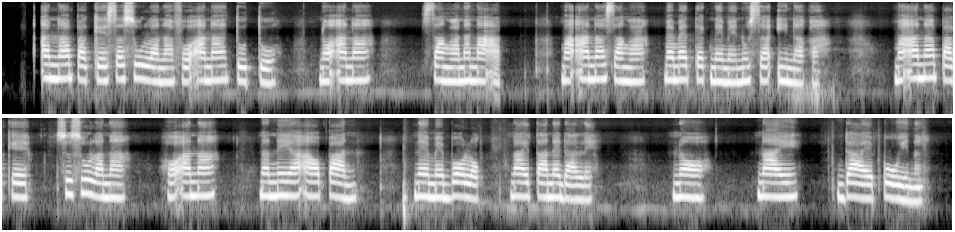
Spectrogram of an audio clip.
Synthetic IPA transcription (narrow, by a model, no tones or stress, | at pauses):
anapakɛsasulanafɔʔanat̪ut̪u | nɔʔana | saŋananaʔa̰k̚ | maʔanasaŋa | mɛmɛt̪ɛk̚nɛmɛnusainaka | maʔːnapakɛ | susulana | hoʔana | naneaʔaopan | ɛmɛbɔlɔk̚ | nait̪anedalɛ | nɔ | nai | daɛpoina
